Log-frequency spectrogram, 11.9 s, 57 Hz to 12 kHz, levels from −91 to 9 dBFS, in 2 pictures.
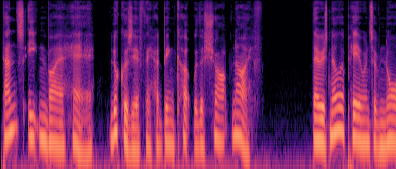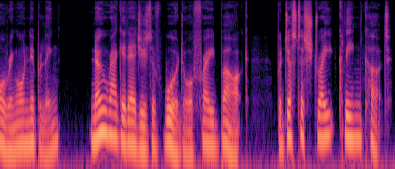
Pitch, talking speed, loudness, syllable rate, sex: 130 Hz, 190 wpm, -19 LUFS, 4.8 syllables/s, male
